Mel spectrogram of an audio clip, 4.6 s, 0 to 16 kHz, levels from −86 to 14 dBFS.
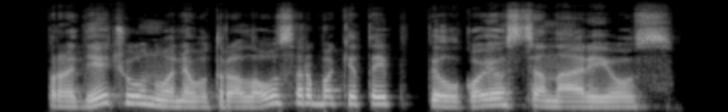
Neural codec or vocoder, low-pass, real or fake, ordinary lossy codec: none; 14.4 kHz; real; AAC, 64 kbps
